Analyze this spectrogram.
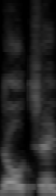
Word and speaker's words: Dolce: I'm your host Leanne Dolce, pronounced dolce like sweet softness whispered in French.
